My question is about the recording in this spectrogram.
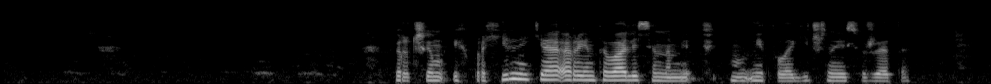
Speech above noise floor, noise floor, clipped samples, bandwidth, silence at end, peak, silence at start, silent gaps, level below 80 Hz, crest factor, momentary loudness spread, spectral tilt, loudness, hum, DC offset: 42 dB; -68 dBFS; under 0.1%; 8.2 kHz; 0.8 s; -6 dBFS; 3.7 s; none; -64 dBFS; 22 dB; 13 LU; -5 dB/octave; -27 LUFS; none; under 0.1%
